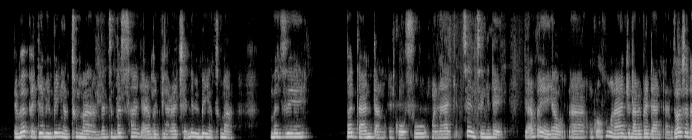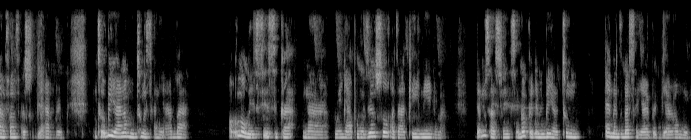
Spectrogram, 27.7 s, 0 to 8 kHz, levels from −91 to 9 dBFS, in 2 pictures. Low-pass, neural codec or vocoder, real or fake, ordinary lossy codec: 7.2 kHz; none; real; none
